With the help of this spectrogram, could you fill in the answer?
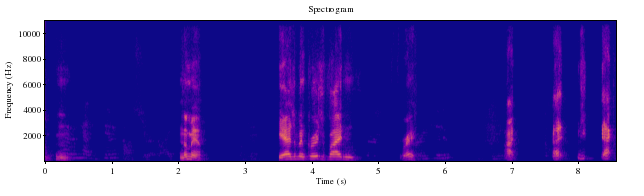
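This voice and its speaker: A man leading a Sunday school class in casual, rambling talk, joking and restarting his sentences. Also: high voice. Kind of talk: casual Bible class teaching.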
